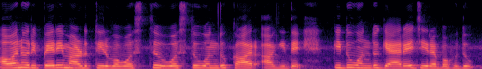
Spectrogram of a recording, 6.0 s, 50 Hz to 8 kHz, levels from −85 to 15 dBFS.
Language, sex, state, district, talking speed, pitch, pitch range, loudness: Kannada, female, Karnataka, Bangalore, 120 wpm, 235 Hz, 220-250 Hz, -15 LUFS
